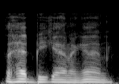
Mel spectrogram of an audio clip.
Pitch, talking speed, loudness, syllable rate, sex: 110 Hz, 200 wpm, -16 LUFS, 5.6 syllables/s, male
